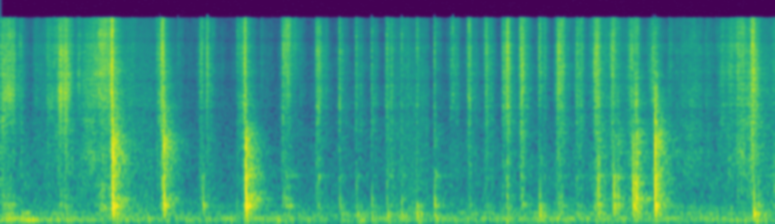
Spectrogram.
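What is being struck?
Crumbled floral foam chunks cut with a serrated knife.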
